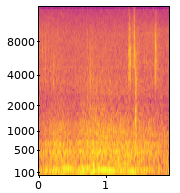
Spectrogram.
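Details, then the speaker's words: Range Rover Evoque SE diesel with 54,000 miles, idling with a steady, even low rumble, no knocks and no warning lights; a slight heat shield rattle was noticed just before. "sounds all right though we've got no warning lights on which is good"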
